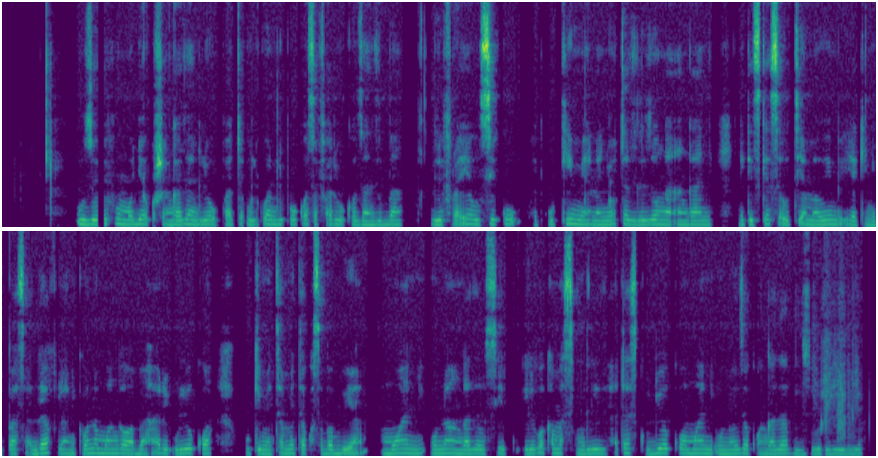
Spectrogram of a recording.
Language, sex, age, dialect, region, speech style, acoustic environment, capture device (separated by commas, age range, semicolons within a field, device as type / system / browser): Swahili, female, 25-34, Kenya - Mombasa, Kenya, focused; relaxed, silence, mobile / Linux / Chrome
